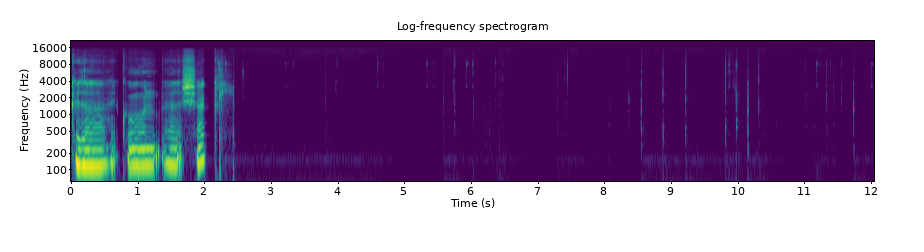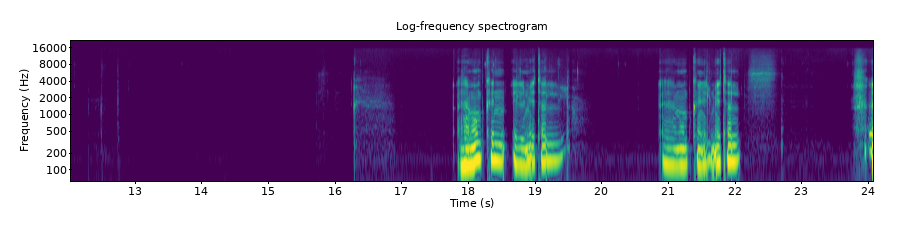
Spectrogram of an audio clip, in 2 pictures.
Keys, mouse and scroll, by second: 0.2 KP_7, 1.5 g, 3.2 click, 3.7 g, 5.3 click, 5.5 g, 6.3 KP_0, 8.5-9.8 alt+middle drag, 10.2 KP_7, 10.8-11.1 scroll down 1, 11.1 alt+shift+middle click, 12.0 click, 12.7 g, 14.2 KP_0, 18.2 click, 19.2 alt+a, 20.2 click, 22.6 click, 22.9-23.9 drag.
